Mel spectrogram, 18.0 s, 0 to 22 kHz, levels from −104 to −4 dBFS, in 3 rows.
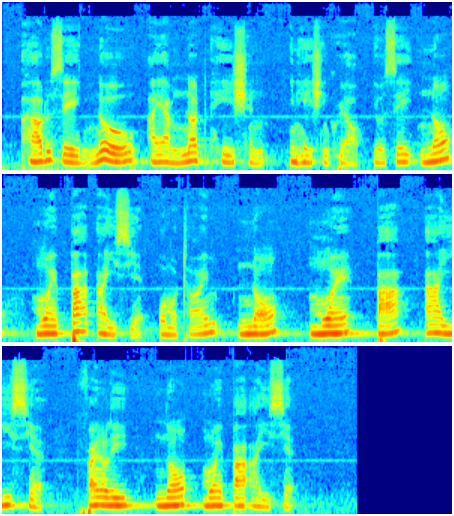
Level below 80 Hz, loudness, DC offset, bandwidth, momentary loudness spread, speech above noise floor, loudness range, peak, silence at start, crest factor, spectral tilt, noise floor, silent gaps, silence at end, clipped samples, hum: -44 dBFS; -29 LUFS; under 0.1%; over 20 kHz; 13 LU; 27 dB; 4 LU; -8 dBFS; 0 s; 22 dB; -5.5 dB/octave; -54 dBFS; none; 2.1 s; under 0.1%; none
